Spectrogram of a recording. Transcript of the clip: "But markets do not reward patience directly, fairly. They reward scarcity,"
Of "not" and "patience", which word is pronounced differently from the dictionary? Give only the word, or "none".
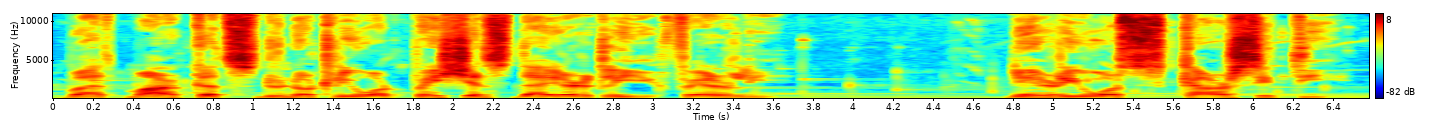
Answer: none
